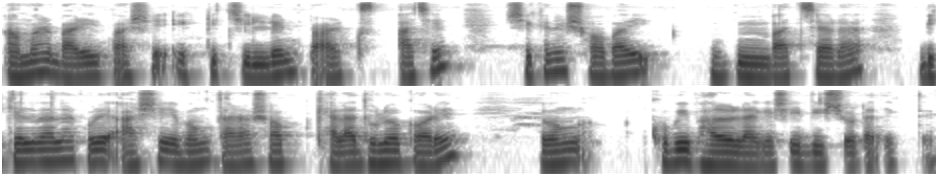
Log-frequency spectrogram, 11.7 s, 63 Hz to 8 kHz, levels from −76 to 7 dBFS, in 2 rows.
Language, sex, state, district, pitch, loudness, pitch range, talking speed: Bengali, male, West Bengal, North 24 Parganas, 120 Hz, -17 LUFS, 110-130 Hz, 135 wpm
